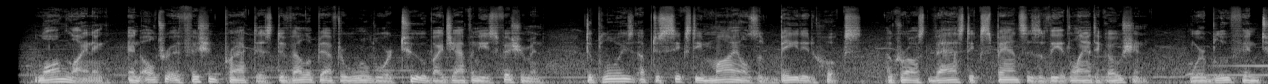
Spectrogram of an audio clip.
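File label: narration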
